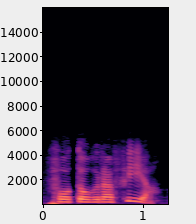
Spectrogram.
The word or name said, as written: fotografia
